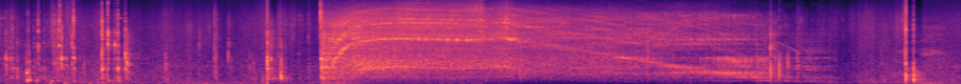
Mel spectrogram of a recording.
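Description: Electric circular saw. Handling clicks and knocks come first; about five seconds in, the motor starts suddenly with a whine that climbs to full speed and holds for a couple of seconds, then after release it winds down with a falling whine over about five seconds.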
